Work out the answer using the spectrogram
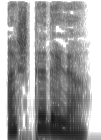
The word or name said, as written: ಅಷ್ಟದಳ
